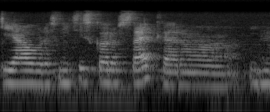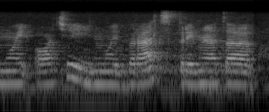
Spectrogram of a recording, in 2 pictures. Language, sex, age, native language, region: Slovenian, female, 18-29, Slovenian, Central Slovenia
